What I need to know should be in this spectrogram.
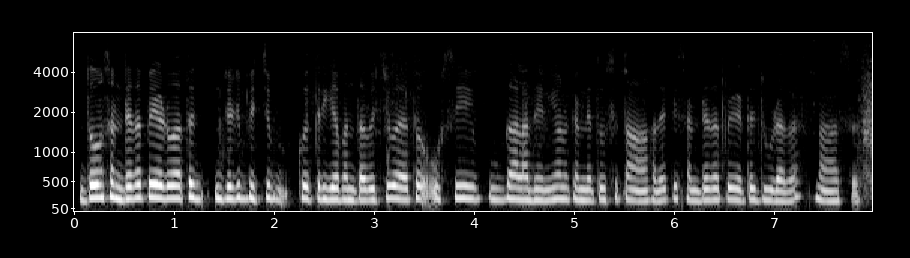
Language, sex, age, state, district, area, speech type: Dogri, female, 45-60, Jammu and Kashmir, Samba, urban, spontaneous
